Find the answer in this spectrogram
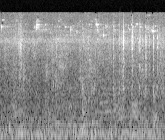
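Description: Hall room tone before a stage talk: a low audience murmur with a few scattered light knocks or footsteps, over a steady low hum.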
